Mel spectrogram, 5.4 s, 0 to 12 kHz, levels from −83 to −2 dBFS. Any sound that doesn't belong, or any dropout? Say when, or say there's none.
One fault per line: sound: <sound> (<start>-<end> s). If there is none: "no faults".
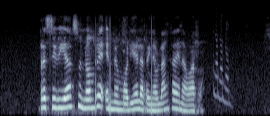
sound: chirp (4.3-4.7 s)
